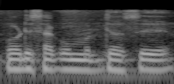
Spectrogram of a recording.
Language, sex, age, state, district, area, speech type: Odia, male, 30-45, Odisha, Nuapada, urban, spontaneous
